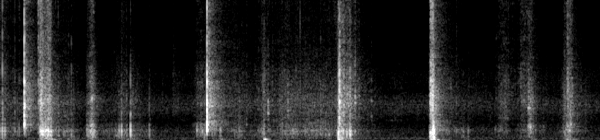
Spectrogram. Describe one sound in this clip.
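A stick scrapes and thumps against the ground.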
